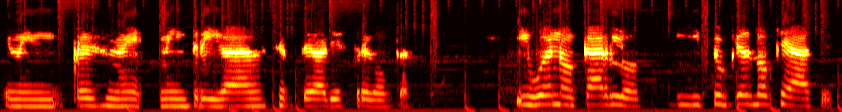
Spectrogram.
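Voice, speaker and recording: An interview host speaking in a halting way who repeats words of thanks. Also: mid-range voice, little pitch movement, bright, forceful tone, soft background music. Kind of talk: hosting an interview.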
